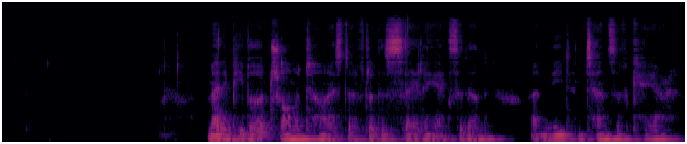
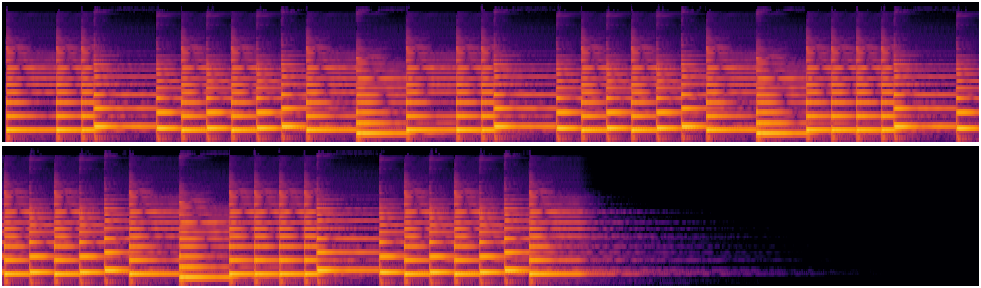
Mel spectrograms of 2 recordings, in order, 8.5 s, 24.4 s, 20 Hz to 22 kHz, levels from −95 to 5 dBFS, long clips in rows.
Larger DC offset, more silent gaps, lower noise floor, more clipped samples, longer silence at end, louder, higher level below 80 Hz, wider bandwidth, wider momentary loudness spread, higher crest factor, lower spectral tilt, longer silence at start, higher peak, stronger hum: neither; neither; about the same, under -90 dBFS vs under -90 dBFS; neither; second, 0 s vs 4.8 s; second, -51 LUFS vs -14 LUFS; second, -84 dBFS vs -56 dBFS; first, 14.5 kHz vs 9.8 kHz; first, 12 LU vs 7 LU; first, 22 dB vs 14 dB; about the same, -3.5 dB/octave vs -4 dB/octave; first, 2 s vs 0.05 s; second, -32 dBFS vs 0 dBFS; neither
